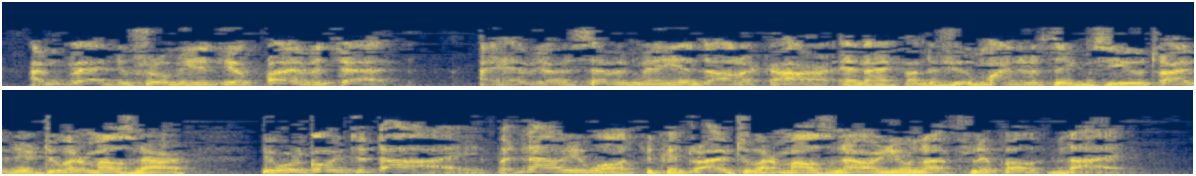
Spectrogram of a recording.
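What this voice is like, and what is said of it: Very strong Italian accent. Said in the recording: “with a very strong Italian accent”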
